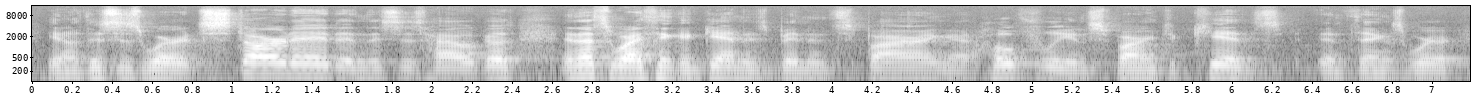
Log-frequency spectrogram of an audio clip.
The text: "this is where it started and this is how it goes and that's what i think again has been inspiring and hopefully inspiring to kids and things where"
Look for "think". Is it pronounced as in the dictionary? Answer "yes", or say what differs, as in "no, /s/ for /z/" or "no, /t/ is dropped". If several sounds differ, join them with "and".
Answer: yes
